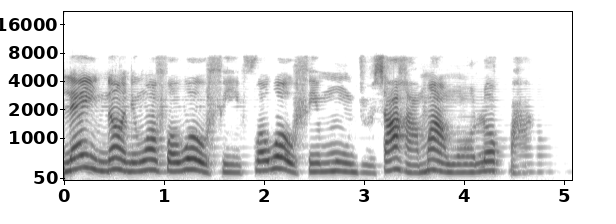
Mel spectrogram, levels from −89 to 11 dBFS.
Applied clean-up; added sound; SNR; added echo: neural mask model DeepFilterNet 3.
